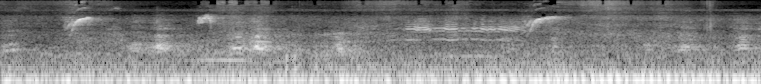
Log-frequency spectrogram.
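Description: Several goats bleat at intervals, a few short nasal cries over a steady low hum in the background.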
